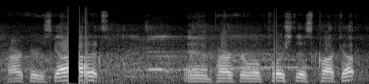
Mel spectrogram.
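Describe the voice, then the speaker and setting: A man's voice: a little high, measured pace. A man giving informal, home-team live play-by-play commentary on youth hockey. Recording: clear rink noise behind.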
